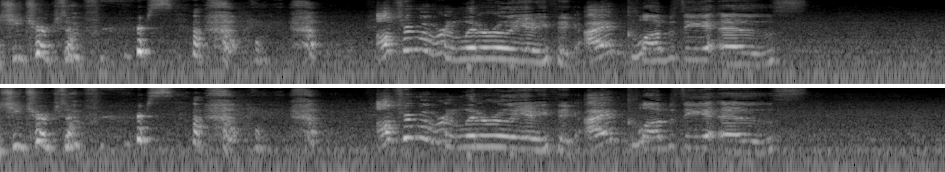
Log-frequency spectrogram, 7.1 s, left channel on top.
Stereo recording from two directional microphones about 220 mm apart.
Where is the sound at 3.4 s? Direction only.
25° left (ahead or behind).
